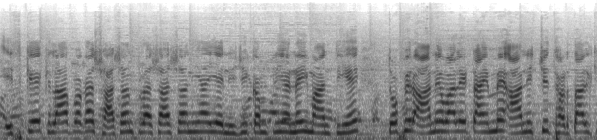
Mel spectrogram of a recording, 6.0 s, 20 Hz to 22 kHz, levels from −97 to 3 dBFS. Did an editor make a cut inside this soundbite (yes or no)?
no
